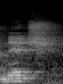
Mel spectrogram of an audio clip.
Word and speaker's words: niche: Got the nice niche or niche, however you want to pronounce it.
